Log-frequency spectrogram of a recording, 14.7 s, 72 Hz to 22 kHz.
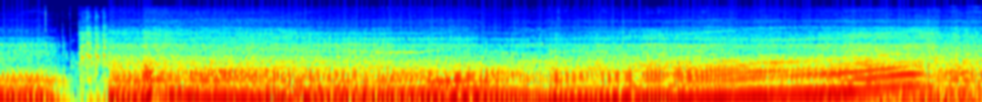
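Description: Kawasaki ZZR600 inline-four motorcycle engine running as the bike pulls away, with a brief gap about a second in. Its pitch wavers at low speed, then rises steadily as it accelerates near the end.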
